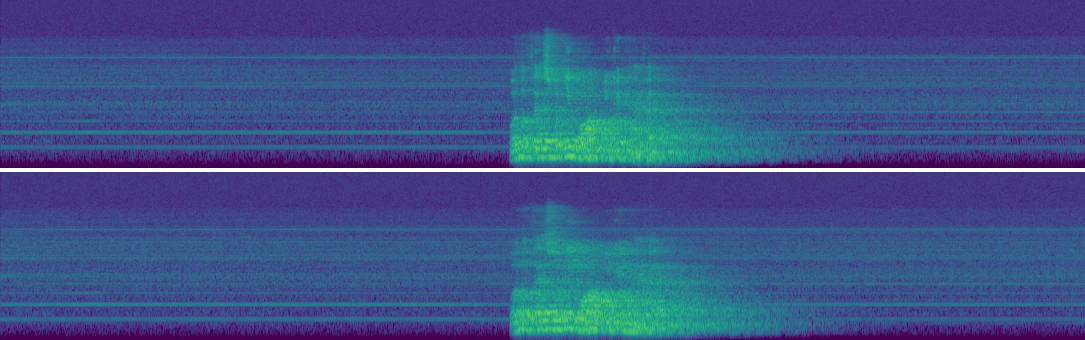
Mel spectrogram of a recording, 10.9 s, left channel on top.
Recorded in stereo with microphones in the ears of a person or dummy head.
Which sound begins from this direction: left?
A woman speaking, at 5.1 s.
